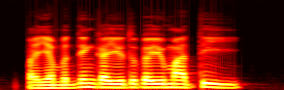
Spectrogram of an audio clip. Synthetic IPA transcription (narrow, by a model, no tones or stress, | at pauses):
paɲd͡ʒaŋpənt̪ɪŋkajut̪ukajumat̪i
